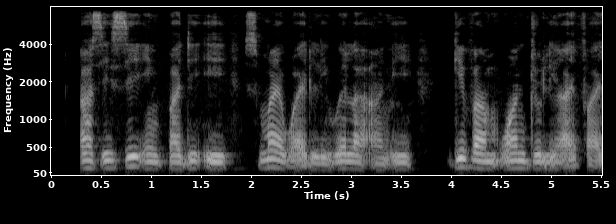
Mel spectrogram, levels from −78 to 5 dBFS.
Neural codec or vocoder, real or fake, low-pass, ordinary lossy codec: none; real; 7.2 kHz; none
